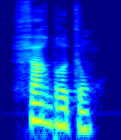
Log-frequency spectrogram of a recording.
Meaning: far breton
- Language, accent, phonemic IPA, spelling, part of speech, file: French, France, /faʁ bʁə.tɔ̃/, far breton, noun, LL-Q150 (fra)-far breton.wav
